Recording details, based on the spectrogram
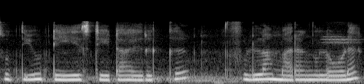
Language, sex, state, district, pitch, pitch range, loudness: Tamil, female, Tamil Nadu, Nilgiris, 215 Hz, 210-235 Hz, -14 LUFS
